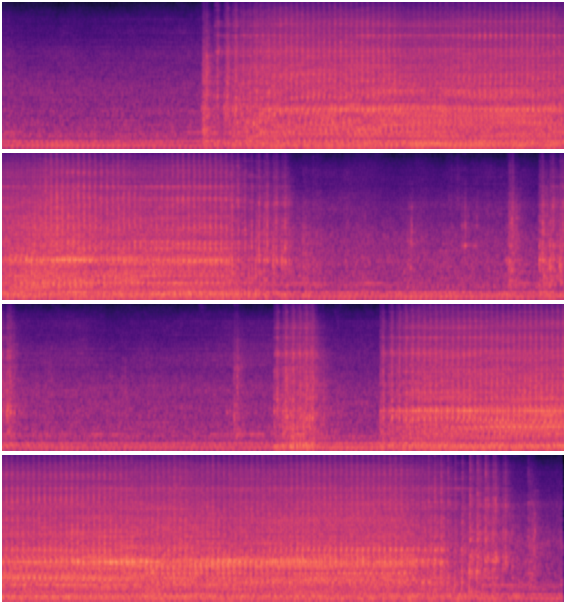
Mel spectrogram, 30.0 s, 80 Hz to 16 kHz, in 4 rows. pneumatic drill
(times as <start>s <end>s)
2.7s 11.5s, 13.7s 15.4s, 18.0s 29.9s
